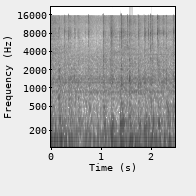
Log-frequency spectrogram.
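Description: Typing on a computer keyboard: a quick, irregular run of key clicks over a low, steady hum.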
